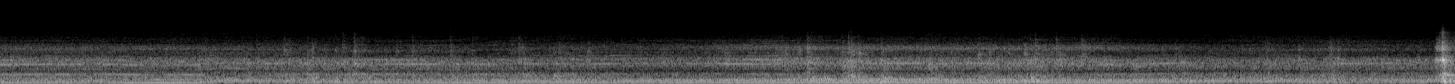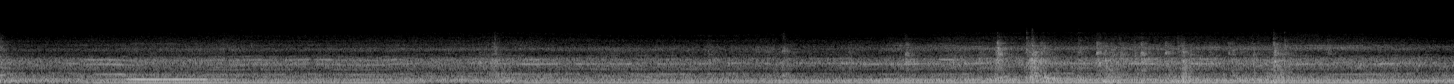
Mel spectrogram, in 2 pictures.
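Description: Crawler excavator's diesel engine running steadily under load while it digs soil and swings to load a dump truck. A single sharp knock about halfway through, and a few light clicks near the end.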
